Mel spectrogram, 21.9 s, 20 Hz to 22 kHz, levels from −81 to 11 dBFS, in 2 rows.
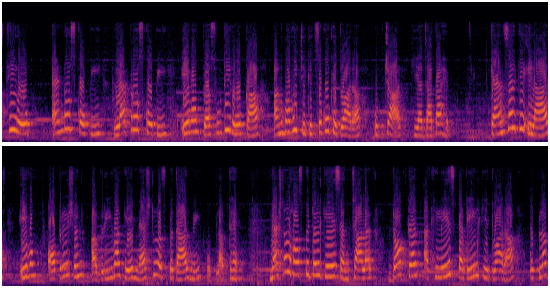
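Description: From the start of the clip, clock drift between sender and receiver is present: the sender's clock runs about 4 percent slow relative to the receiver's. The jitter buffer keeps draining instead of holding steady, so playback can't stay fed at the sender's pace.

From 0.15 s to 21.7 s, the receiver makes repeated timing corrections, repeating short pieces to keep the buffer from running dry. These edits add up to roughly 0.7 s of extra material, and overall playback runs at 97 percent speed. They are unevenly spaced and come across as slight hiccups and a faintly dragging, unsteady tempo. The Opus call path, with its top end limited to about 12 kHz, carries this audio.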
